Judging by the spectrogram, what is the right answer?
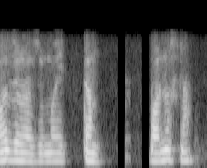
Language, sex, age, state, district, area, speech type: Nepali, male, 18-30, West Bengal, Darjeeling, rural, conversation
